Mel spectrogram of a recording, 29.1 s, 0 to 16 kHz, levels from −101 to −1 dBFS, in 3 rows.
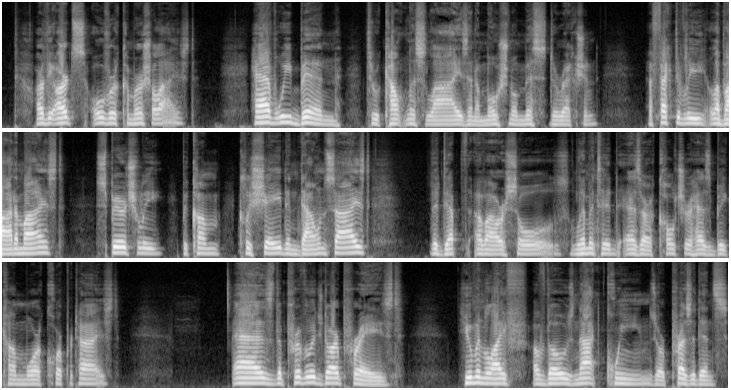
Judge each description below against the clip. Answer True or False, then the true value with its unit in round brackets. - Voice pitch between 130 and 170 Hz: True (135 Hz)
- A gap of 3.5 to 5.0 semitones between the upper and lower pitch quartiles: False (3.1 semitones)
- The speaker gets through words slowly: True (95 wpm)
